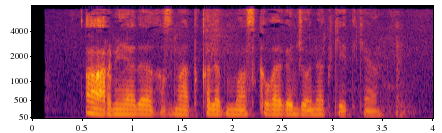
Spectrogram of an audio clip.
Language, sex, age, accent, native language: Uzbek, male, 18-24, Sirdaryo, Uzbek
